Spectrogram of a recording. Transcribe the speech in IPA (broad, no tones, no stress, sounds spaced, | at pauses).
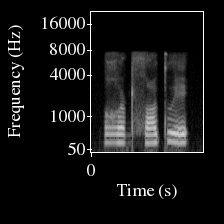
ʁʷ ɯ ɖ sˤ i tʷ e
